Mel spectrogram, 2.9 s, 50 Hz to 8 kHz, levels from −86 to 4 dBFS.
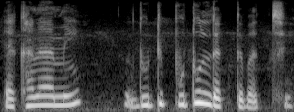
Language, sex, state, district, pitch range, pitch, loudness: Bengali, female, Tripura, Dhalai, 215-265 Hz, 235 Hz, -15 LUFS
